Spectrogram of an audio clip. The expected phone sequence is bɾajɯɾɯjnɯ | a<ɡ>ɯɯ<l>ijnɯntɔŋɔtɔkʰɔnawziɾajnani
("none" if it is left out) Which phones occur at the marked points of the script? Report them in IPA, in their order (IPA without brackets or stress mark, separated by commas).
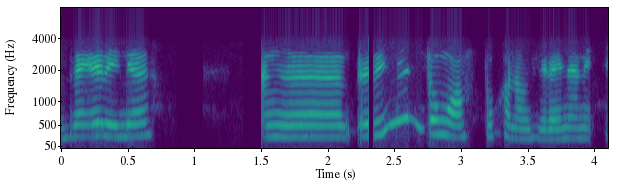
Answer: ŋ, ɾ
